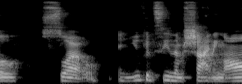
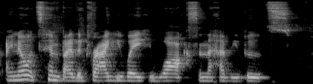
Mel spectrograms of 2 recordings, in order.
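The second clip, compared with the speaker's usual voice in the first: plain reading voice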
